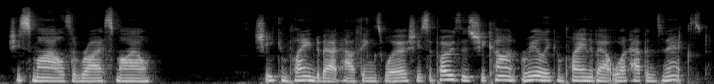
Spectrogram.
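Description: A woman storyteller reading scripted narration in a calm, measured and gently wry manner. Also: deep voice.

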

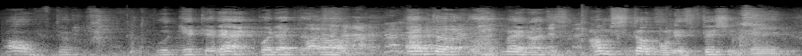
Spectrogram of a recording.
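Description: A man giving an excited report at a church meeting, building into loud, fired-up preaching. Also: on the high side, moderate pace, noisy background. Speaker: ministry worker giving a report. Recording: echoey room, distant camera mic.

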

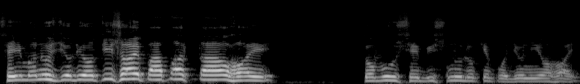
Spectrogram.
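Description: A man's voice: high-pitched, fairly even intonation, moderate pace, dark tone. A man reading devotional scripture and explaining it, often repeating and rephrasing his points. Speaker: scripture reader and preacher. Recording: dull lo-fi recording.

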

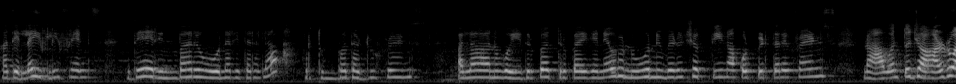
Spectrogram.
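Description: A woman's voice: very high voice, a bit bright, slight background noise. A woman with a Kannada accent chatting casually to viewers as the host of a cartoon channel.

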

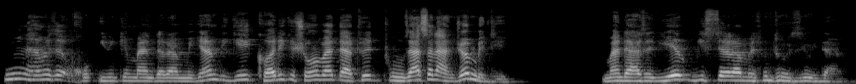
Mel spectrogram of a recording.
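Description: Teacher, male, high-pitched voice, patient step-by-step explainer who keeps checking in with his class. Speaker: Quran recitation teacher. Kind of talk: lecturing in a recitation class.

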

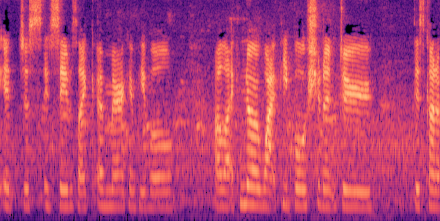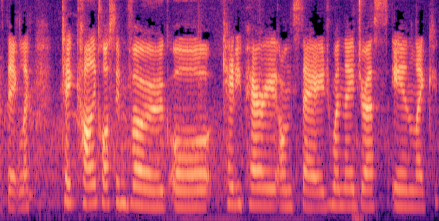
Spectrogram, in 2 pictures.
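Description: A woman's voice: a little high, noisy background. A young woman talking casually to camera in a vlog, chatty and full of "like", at home over dinner. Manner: chatty, lots of "like", laughs often. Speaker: vlogger.

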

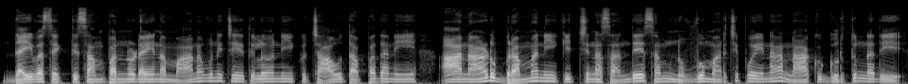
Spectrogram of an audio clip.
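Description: A man's voice: mid-range voice, normal speed, no room sound, clean studio sound, lightly acted. A man voicing a brave young male hero who answers steadily and confidently. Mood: defiant.

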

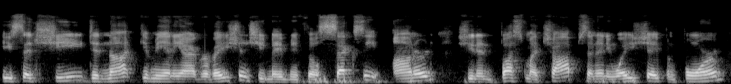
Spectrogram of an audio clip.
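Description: Talking at normal speed with hardly any pauses, a man in his fifties offers colloquial dating advice as an interview guest, repeating himself for emphasis and acting out what people say. He's at home indoors in his living room on a video call, his voice on the high side, and the recording from his computer mic is low quality.

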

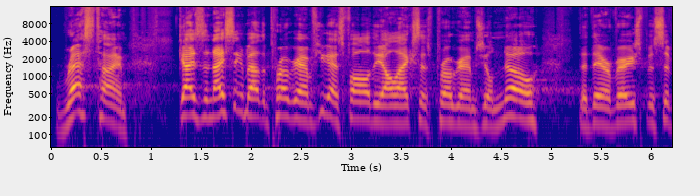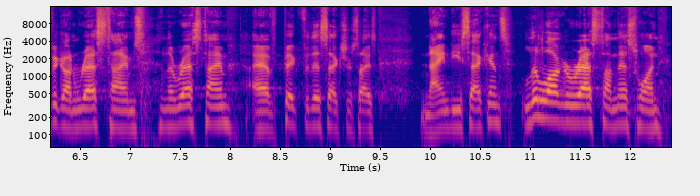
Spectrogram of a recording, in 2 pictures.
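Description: A man's voice: a little high, brisk, a bit bright, in a large hall. A man coaching a workout as a personal trainer, upbeat and out of breath between sets, in a gym. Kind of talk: workout coaching while lifting.

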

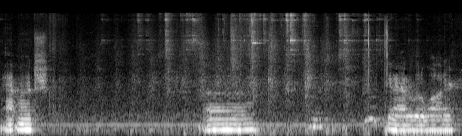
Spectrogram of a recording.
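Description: A man in his thirties filming a casual home cooking vlog in his kitchen, talking in an offhand, self-mocking deadpan. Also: medium pitch, drawn-out words, background noise. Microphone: phone camera held at arm's length.

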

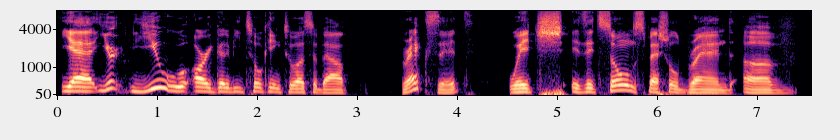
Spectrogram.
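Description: A man's voice: medium pitch, big pitch swings, takes it slowly, fairly bright tone, no room sound. A man from France hosting a casual news podcast, talking with lots of fillers and restarts. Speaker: host.

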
